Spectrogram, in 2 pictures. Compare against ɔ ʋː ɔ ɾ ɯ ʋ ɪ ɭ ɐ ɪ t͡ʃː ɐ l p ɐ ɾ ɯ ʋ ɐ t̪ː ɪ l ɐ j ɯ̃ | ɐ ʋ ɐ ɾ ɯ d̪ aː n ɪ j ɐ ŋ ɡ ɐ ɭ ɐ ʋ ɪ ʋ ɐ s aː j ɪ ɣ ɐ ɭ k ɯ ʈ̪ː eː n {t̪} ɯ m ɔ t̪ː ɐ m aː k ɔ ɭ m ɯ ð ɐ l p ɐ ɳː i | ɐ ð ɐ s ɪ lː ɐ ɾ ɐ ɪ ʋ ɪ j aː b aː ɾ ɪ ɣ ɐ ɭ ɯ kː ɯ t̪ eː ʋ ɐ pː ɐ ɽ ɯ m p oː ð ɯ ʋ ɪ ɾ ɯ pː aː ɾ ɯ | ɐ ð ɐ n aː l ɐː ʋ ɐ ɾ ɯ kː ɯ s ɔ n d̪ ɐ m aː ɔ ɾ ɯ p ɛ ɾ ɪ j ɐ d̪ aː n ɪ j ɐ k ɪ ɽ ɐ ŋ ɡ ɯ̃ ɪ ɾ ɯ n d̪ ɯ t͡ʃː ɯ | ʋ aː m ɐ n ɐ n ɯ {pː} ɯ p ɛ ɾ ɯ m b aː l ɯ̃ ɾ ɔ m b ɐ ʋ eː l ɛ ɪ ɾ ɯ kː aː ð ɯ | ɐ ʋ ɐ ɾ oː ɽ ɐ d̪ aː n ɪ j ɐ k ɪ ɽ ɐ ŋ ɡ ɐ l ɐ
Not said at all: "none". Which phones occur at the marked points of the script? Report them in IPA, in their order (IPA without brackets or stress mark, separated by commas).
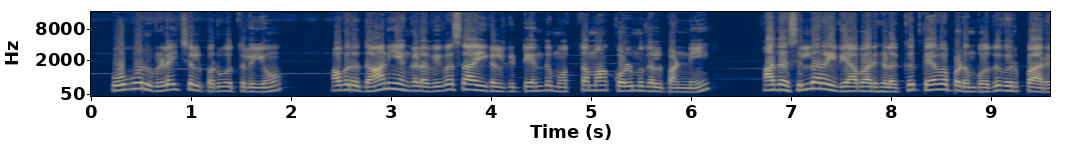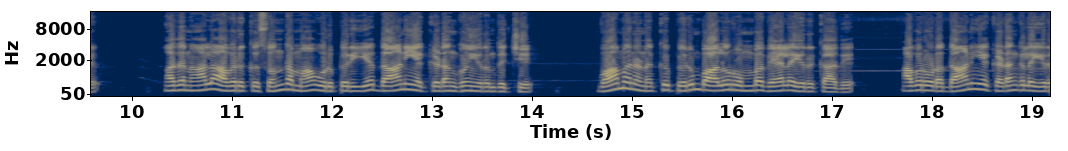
d̪, kː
